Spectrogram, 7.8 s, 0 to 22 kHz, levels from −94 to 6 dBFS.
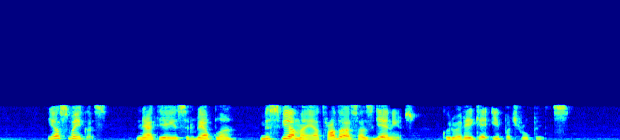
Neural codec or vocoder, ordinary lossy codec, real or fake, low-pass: codec, 16 kHz, 16 kbps, FunCodec, trained on Chinese and English, 50 frames a second; MP3, 48 kbps; fake; 5.4 kHz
